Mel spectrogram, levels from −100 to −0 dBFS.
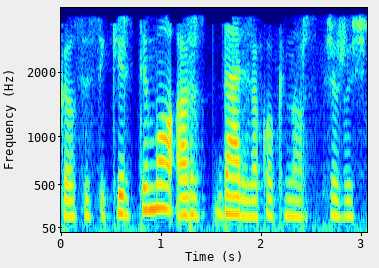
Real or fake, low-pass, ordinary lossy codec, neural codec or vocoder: fake; 3.6 kHz; MP3, 24 kbps; codec, 16 kHz, 0.8 kbps, ZipCodec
